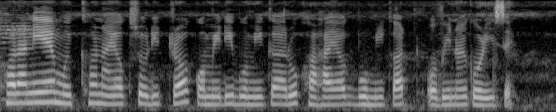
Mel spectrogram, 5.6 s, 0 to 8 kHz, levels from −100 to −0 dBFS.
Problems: constant background noise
